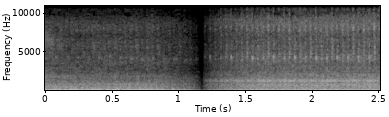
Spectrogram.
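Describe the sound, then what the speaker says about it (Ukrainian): A Renault Koleos engine idling steadily with a low, even rumble, close up, with a brief dip in the sound partway through. "Ось так працює мотор."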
